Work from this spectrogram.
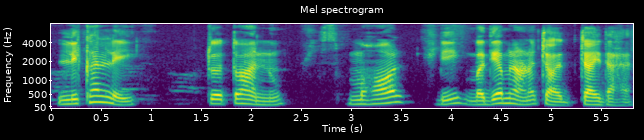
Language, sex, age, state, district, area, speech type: Punjabi, male, 18-30, Punjab, Hoshiarpur, urban, spontaneous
